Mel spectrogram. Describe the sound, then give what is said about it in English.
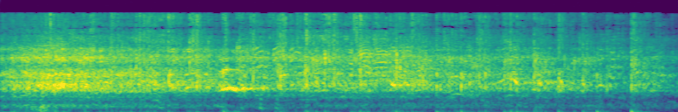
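A crowd cheers and claps steadily for several seconds, a dense wash of applause and excited voices that stays loud throughout before easing slightly at the end. “I love all the cheering for that.”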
